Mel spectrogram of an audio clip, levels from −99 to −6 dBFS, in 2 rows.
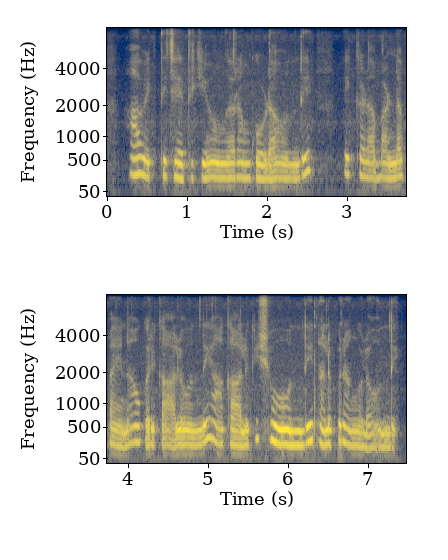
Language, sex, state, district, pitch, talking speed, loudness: Telugu, female, Telangana, Komaram Bheem, 225 Hz, 145 wpm, -16 LUFS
